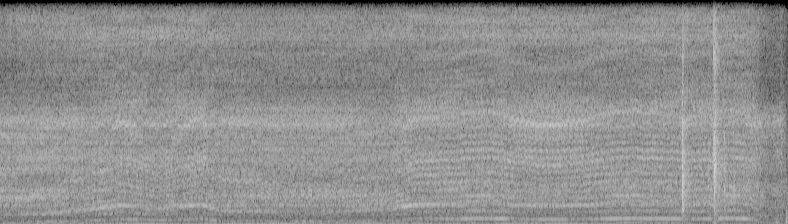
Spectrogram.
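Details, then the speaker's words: Hornby model railway turntable after repair; thin, wavering motor whine, then two sharp bangs as contacts pass under the track, drive knocking and binding from jamming contacts. "ah you see you've got that noise again I don't like that did you hear it it sort of went bang bang as those went under it"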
